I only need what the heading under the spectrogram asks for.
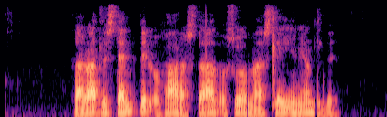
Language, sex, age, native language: Icelandic, male, 30-39, Icelandic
